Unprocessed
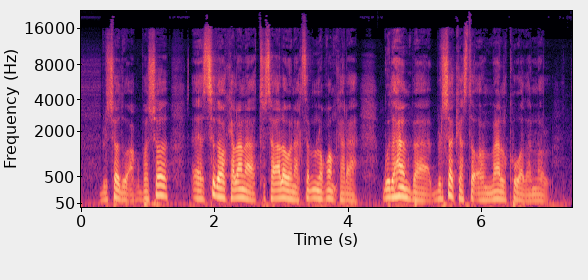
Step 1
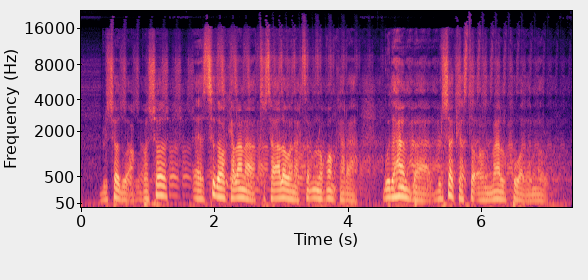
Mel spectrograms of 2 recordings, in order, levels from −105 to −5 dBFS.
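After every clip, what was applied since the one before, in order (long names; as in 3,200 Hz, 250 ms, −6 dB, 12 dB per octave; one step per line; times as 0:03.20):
feedback echo with a high-pass in the loop 195 ms, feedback 68%, high-pass 380 Hz, level −12.5 dB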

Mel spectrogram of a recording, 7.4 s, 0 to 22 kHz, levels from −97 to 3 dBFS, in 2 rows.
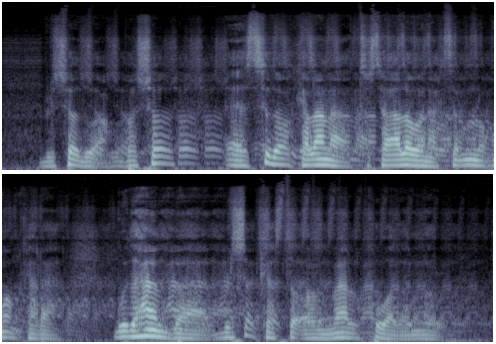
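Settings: every ending faded ahead of time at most 120 dB per second
level −7.5 dB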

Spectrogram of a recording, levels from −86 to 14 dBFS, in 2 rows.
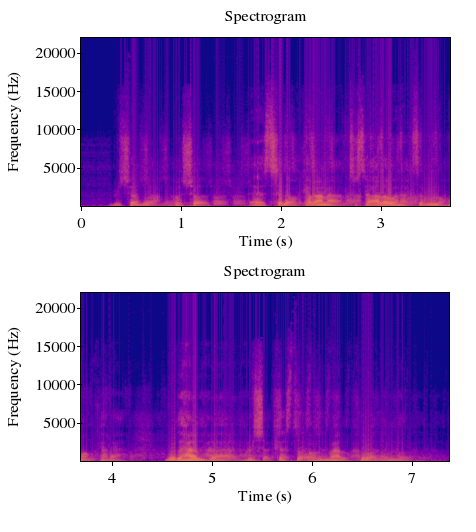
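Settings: sub-harmonics by changed cycles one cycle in 3, inverted
level +1 dB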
